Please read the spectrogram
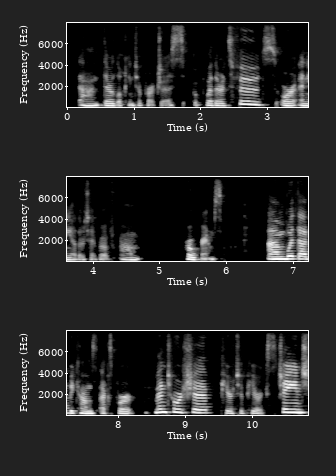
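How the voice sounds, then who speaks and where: Against a quiet background, a woman talks at a fairly slow pace with lively intonation and a somewhat breathy voice. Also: medium pitch for a woman. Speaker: trade promotion presenter. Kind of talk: webinar presentation. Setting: video webinar.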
